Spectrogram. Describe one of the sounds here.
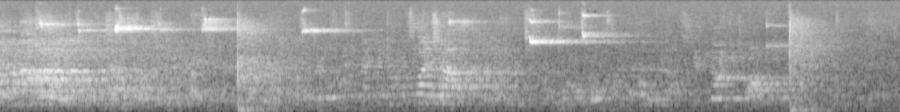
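Young women call out to each other across the court.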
